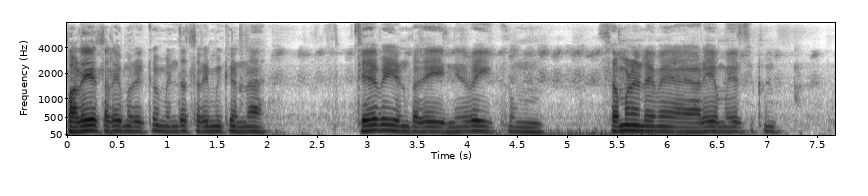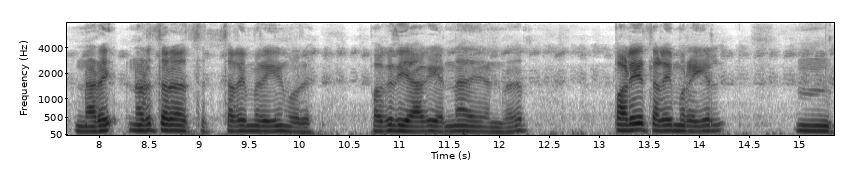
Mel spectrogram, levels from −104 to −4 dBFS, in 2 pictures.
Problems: none marked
